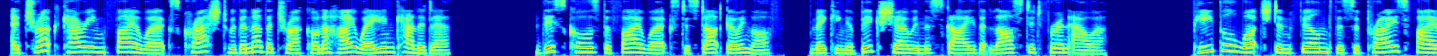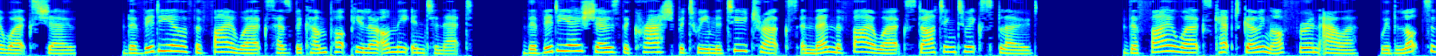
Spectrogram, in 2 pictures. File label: English Lower Intermediate NORMAL Reading; Cars Crash and Fireworks Make Pretty Show; English Newsroom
